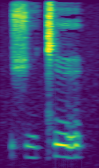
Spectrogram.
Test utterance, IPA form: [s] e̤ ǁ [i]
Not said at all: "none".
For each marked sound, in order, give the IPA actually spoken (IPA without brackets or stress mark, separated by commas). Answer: ʃ, ɪ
